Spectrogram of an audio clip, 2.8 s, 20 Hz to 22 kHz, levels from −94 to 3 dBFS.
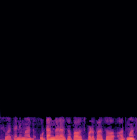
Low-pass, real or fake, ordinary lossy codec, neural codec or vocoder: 3.6 kHz; real; none; none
